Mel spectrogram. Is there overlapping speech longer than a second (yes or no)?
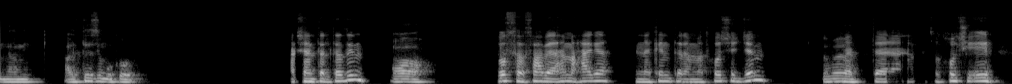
no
